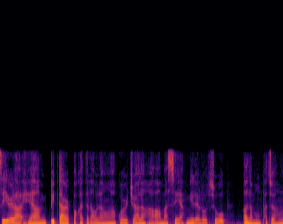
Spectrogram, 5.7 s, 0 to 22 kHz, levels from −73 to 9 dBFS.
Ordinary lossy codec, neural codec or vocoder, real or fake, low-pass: none; codec, 16 kHz in and 24 kHz out, 0.6 kbps, FocalCodec, streaming, 4096 codes; fake; 7.2 kHz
